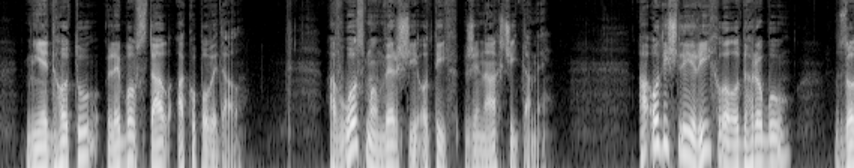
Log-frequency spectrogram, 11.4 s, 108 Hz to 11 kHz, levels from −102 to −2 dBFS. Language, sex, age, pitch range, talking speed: Slovak, male, 50-69, 80-110 Hz, 100 wpm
